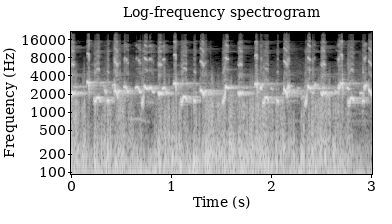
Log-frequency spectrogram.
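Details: Master song of a crocok-cokan for songbird training: crisp, repeated whistled phrases that slur downward, delivered in rapid bursts about every half second.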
